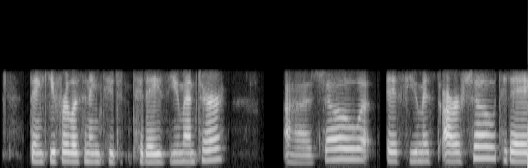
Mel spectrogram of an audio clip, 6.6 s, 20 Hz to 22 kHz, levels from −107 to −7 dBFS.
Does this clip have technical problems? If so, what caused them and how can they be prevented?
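No, nothing in this speech recording stood out as a technical problem on listening.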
